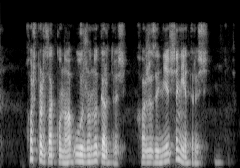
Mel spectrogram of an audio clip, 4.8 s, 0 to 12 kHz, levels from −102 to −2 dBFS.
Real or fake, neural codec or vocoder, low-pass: fake; codec, 16 kHz, 8 kbps, FunCodec, trained on LibriTTS, 25 frames a second; 7.2 kHz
